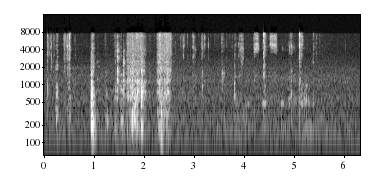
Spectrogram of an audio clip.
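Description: Sealed foil hockey card packs being handled and slid across a stack: a string of crinkles and clicks, with a longer crinkle about two seconds in.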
